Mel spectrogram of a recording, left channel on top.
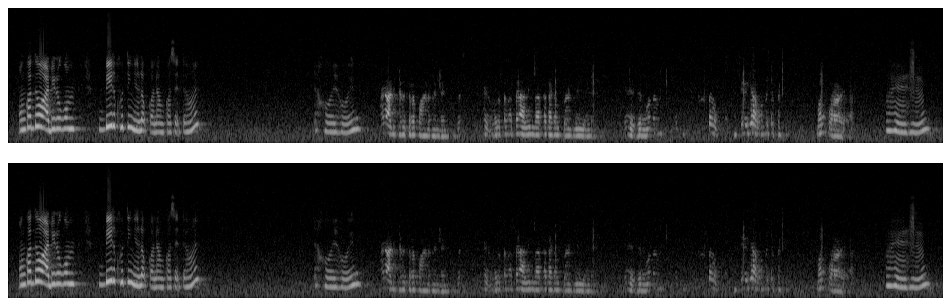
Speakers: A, in the centre; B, on the left.
A: ᱚᱱᱠᱟ ᱫᱚ ᱟᱹᱰᱤ ᱨᱚᱠᱚᱢ ᱵᱤᱨ ᱠᱷᱚᱛᱤ ᱧᱮᱞᱚᱜ ᱠᱟᱱᱟ ᱚᱱᱠᱟ ᱥᱮᱫ <unintelligible> ᱦᱳᱭ ᱦᱳᱭ
B: ᱟᱹᱰᱤ ᱪᱮᱦᱨᱟ ᱪᱮᱦᱨᱟ ᱯᱚᱭᱮᱱᱴ ᱵᱮᱱ ᱞᱟᱹᱭ ᱠᱮᱫᱟ ᱾ ᱚᱱᱟ ᱥᱟᱞᱟᱜ ᱛᱮ ᱟᱹᱞᱤᱧ ᱵᱟᱨ ᱠᱟᱛᱷᱟ ᱜᱟᱱ ᱯᱚᱭᱮᱱᱴ ᱞᱤᱧ ᱞᱟᱹᱭᱟ ᱾ ᱦᱮᱸ ᱡᱮ ᱱᱚᱶᱟ ᱴᱟᱜ <unintelligible> <unintelligible> ᱨᱮᱜᱮ ᱟᱵᱚ ᱫᱚ ᱡᱚᱛᱚ ᱠᱤᱪᱷᱩ ᱵᱚᱱ ᱠᱚᱨᱟᱣᱮᱫᱼᱟ
A: ᱦᱮᱸ ᱦᱮᱸ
